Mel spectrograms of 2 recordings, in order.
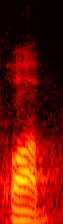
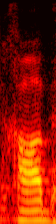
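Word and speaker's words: ख़्वाब: ऐसे लफज़ हैं जिसमें वाओ मजहूल है साइलेंट है लेकिन आप उसे अदा करते हैं ख्वाब ख्वाब नहीं है ख्वाब है ख्वाहिश नहीं है ख्वाहिश है ख्वाजा नहीं है ख्वाजा है ठीक है ना और ये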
